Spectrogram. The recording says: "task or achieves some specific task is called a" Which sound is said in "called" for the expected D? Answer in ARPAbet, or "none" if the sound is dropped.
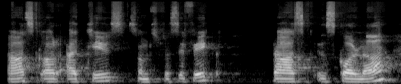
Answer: none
